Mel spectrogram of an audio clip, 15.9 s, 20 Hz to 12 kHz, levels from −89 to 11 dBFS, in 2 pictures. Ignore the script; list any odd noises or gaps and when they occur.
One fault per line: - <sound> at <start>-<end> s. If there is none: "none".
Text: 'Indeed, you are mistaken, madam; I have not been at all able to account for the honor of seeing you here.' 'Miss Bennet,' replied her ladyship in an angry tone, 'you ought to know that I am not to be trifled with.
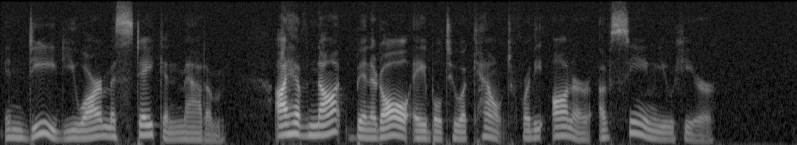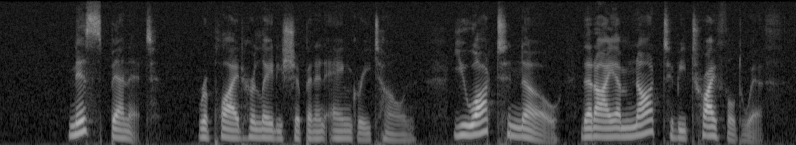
none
